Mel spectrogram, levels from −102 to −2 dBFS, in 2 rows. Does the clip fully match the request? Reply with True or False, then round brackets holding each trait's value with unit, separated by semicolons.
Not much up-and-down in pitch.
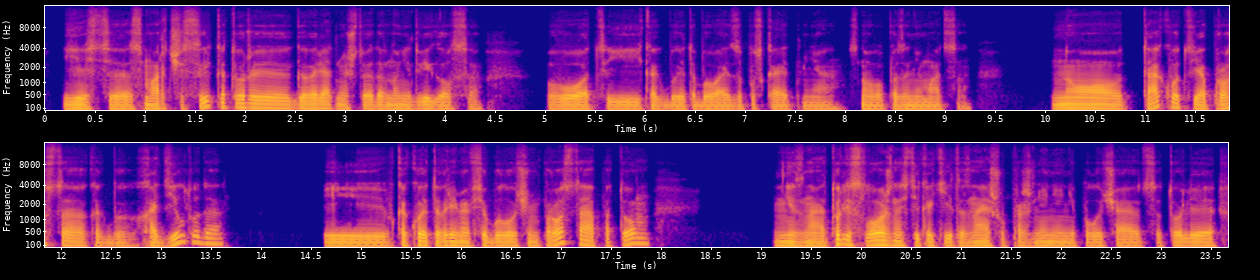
True (2.1 semitones)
